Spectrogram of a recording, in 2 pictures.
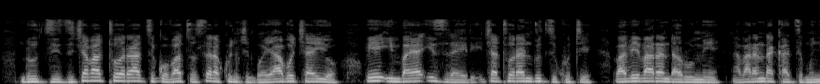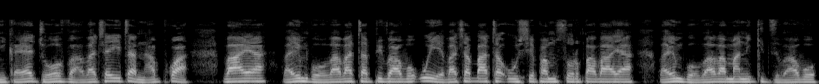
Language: Shona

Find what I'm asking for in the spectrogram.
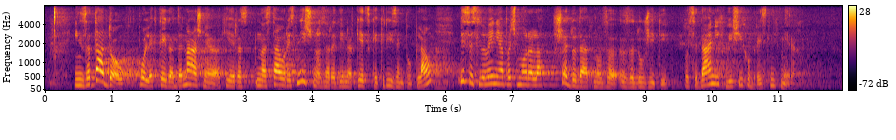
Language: Slovenian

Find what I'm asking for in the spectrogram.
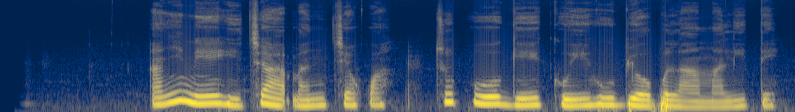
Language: Igbo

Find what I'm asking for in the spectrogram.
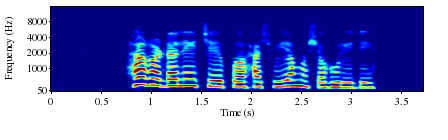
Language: Pashto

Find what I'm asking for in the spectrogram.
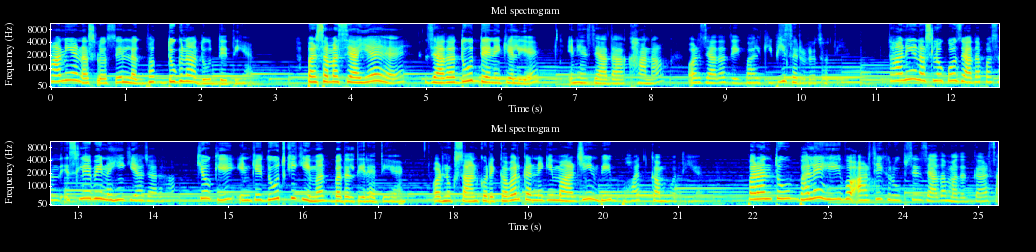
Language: Hindi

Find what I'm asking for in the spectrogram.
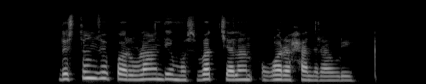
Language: Pashto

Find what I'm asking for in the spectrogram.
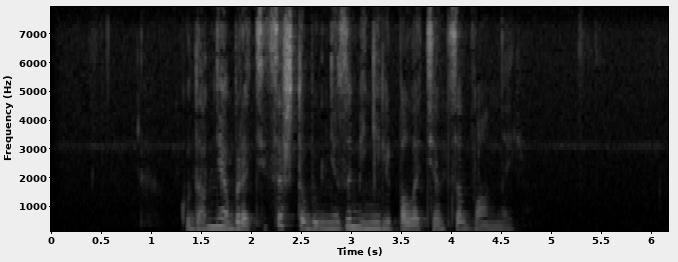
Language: Russian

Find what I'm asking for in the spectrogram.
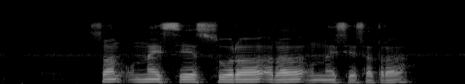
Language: Nepali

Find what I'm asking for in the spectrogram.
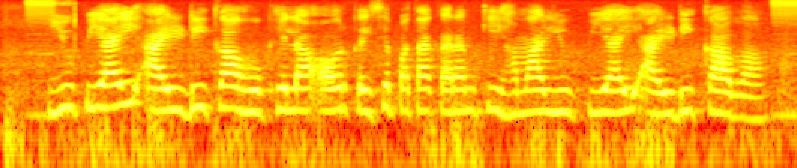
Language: Bhojpuri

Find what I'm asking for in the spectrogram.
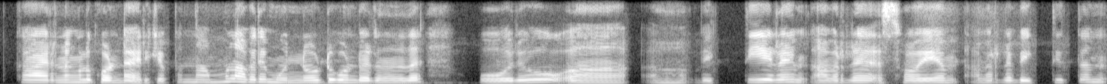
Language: Malayalam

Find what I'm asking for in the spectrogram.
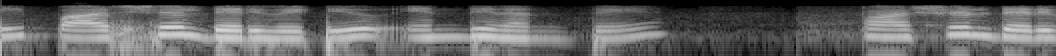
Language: Kannada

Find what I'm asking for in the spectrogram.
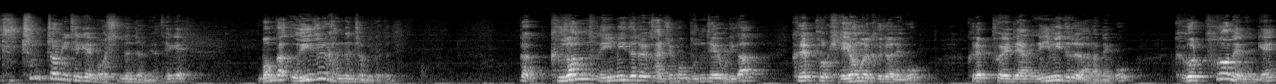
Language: Korean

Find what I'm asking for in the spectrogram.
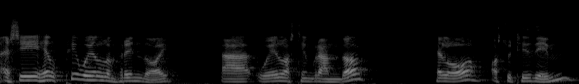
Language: Welsh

